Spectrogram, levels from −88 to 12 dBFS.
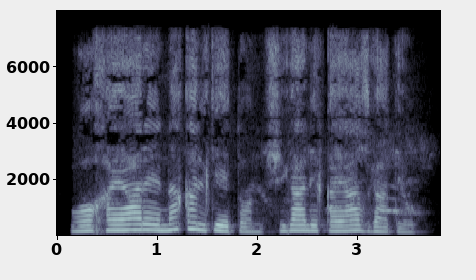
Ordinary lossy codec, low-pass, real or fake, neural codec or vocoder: AAC, 48 kbps; 7.2 kHz; real; none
